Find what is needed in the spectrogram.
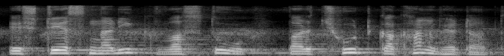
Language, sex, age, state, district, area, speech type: Maithili, male, 18-30, Bihar, Saharsa, rural, read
